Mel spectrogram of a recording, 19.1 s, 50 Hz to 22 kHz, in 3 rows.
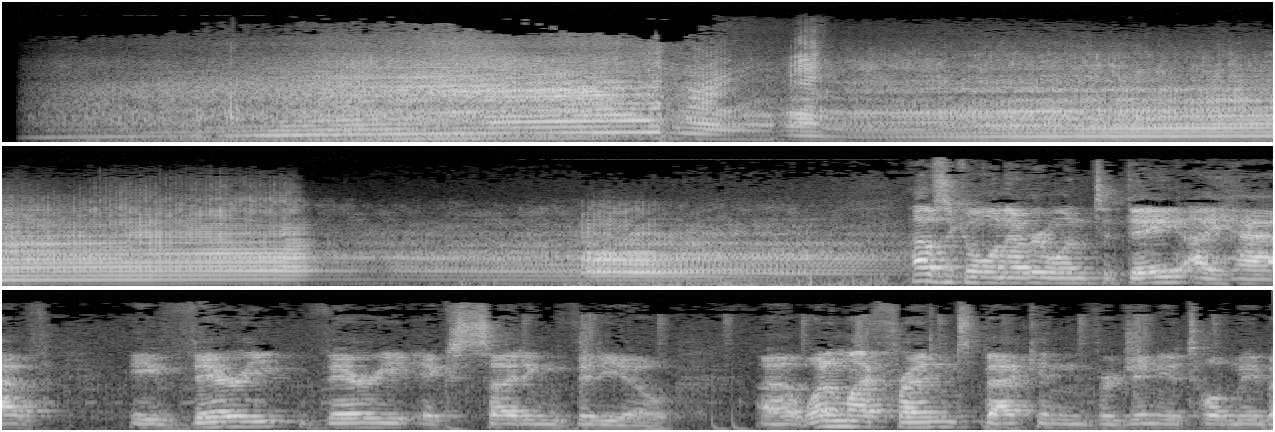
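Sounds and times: car engine accelerating: 0:00.1 - 0:11.6.

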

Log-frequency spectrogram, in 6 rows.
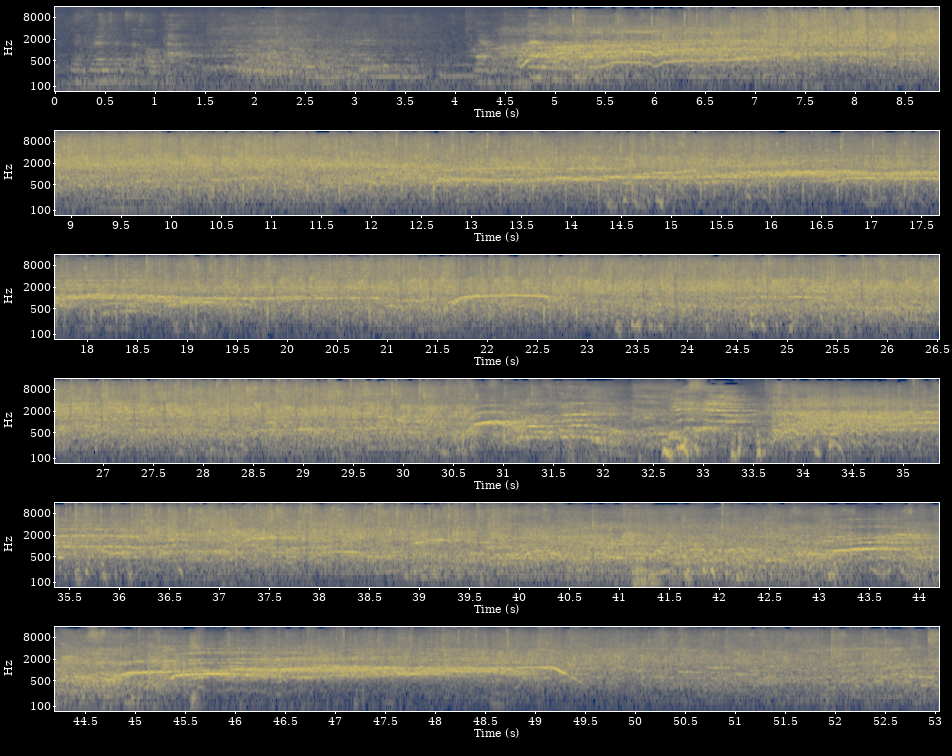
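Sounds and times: audience clapping and cheering: 0:04.3 - 0:53.0.

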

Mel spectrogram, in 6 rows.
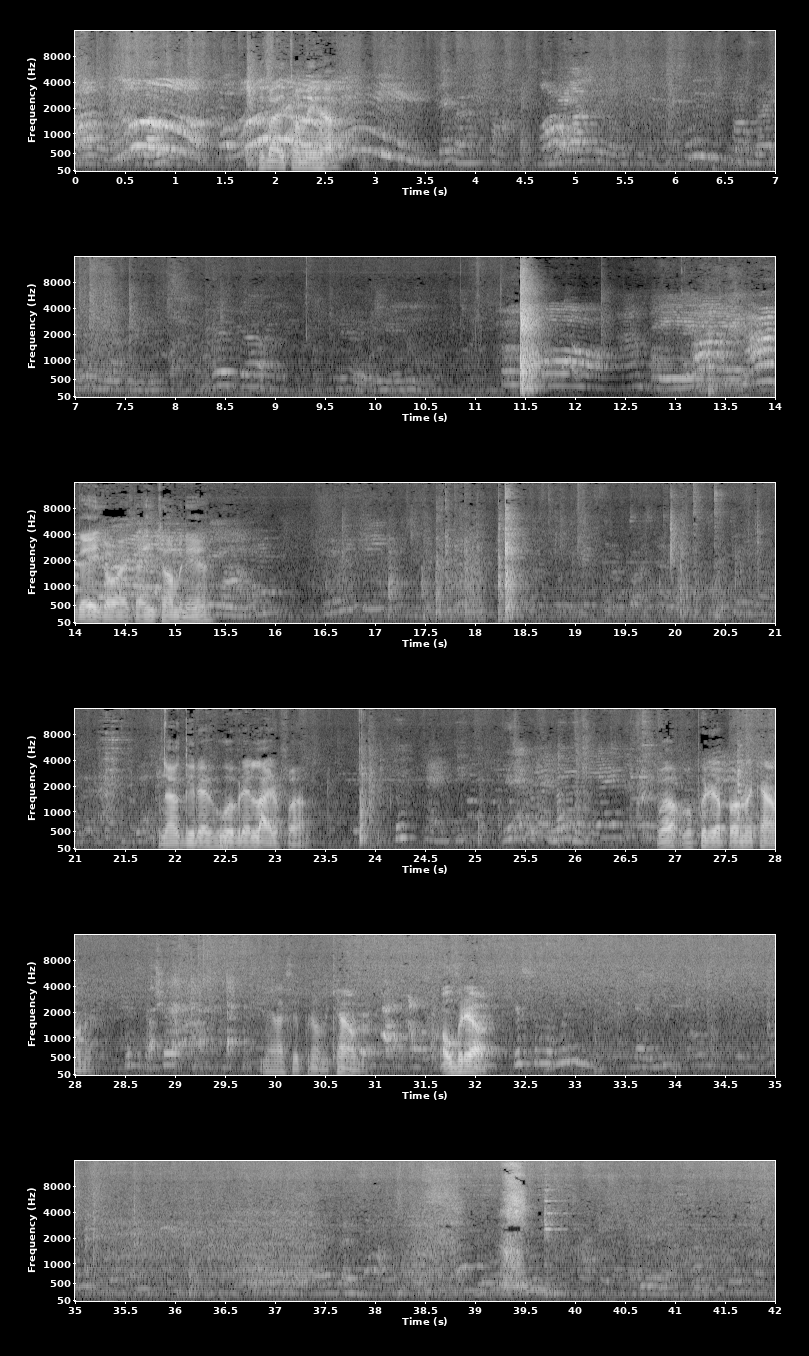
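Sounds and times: faint indistinct voices: 0:00.0 - 0:42.0.

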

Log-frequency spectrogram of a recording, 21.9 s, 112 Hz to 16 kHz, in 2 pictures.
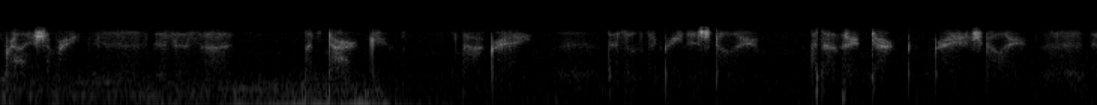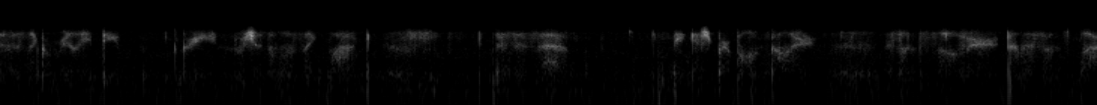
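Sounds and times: person whispering: 0:00.0 - 0:02.4, 0:03.0 - 0:04.0, 0:04.6 - 0:05.4, 0:06.1 - 0:10.3, 0:10.9 - 0:16.7, 0:17.5 - 0:19.2, 0:19.8 - 0:21.9.

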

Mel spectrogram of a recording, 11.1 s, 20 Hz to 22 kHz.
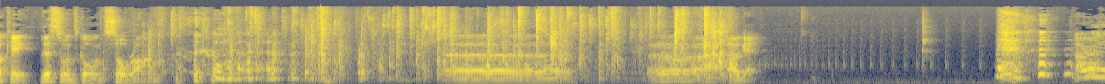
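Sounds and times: plastic packaging crinkling: 0:01.3 - 0:07.4
person making wordless voice sounds: 0:04.4 - 0:05.8, 0:06.4 - 0:07.5.

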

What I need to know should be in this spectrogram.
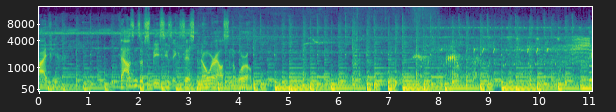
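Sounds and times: soft background music: 0:00.0 - 0:11.0
frog chirping: 0:05.3 - 0:11.0.

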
